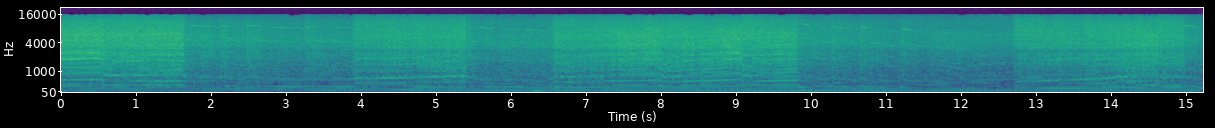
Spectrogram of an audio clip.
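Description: A racing car engine screams at high revs, rising and falling in pitch as it shifts gears.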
